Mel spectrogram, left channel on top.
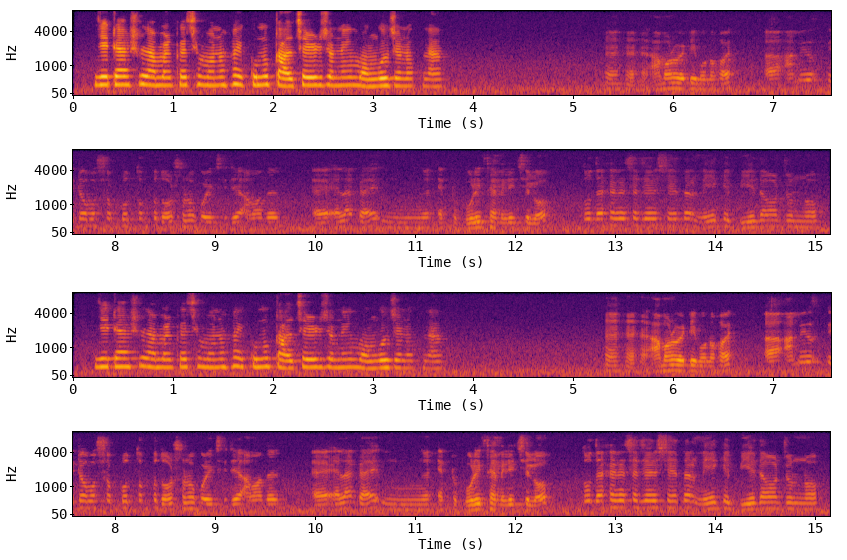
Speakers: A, on the left; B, on the right.
A: যেটা আসলে আমার কাছে মনে হয় কোনো কালচারের জন্যই মঙ্গলজনক না
B: হ্যাঁ হ্যাঁ হ্যাঁ আমারও এটাই মনে হয় আহ, আমি এটা অবশ্য প্রত্যক্ষ দর্শনও করেছি যে আমাদের আহ, এলাকায় উম, একটা গরিব ফ্যামিলি ছিল তো দেখা গেছে যে সে তার মেয়েকে বিয়ে দেওয়ার জন্য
